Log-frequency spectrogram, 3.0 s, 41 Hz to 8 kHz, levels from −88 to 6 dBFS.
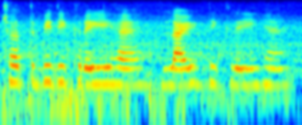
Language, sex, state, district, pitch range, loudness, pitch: Hindi, female, Punjab, Pathankot, 220-240 Hz, -20 LUFS, 225 Hz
